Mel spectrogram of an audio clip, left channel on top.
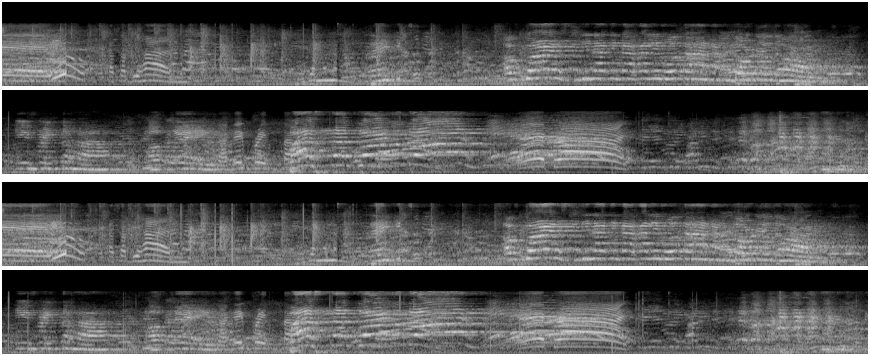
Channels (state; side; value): noise; right; hum, 24 dB below the sound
